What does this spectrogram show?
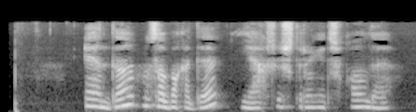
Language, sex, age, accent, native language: Uzbek, female, 25-34, Buxoro, Uzbek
